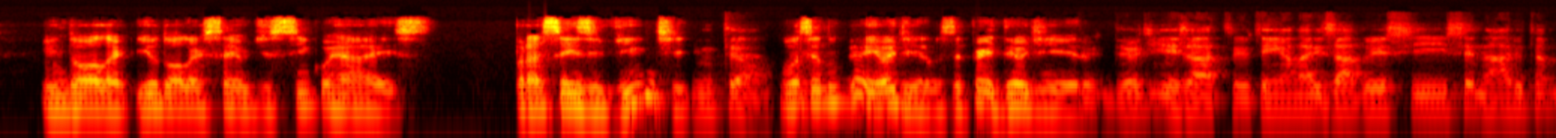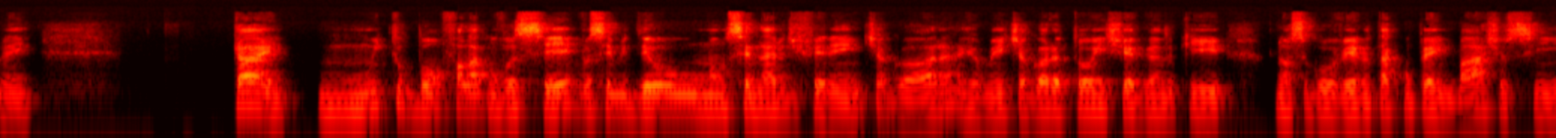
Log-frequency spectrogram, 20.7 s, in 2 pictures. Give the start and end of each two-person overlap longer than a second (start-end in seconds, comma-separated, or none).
none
